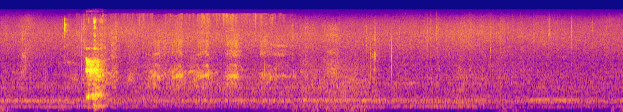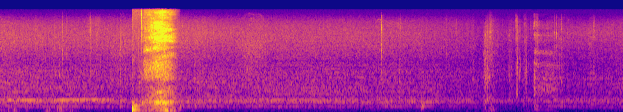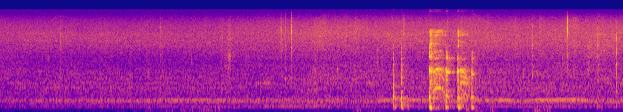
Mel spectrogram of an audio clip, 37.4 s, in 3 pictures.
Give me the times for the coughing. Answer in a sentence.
The coughing can be heard from 1.1 to 2.1 s, from 15.1 to 16.0 s and from 32.8 to 34.5 s.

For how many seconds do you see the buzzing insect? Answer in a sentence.
The buzzing insect can be heard for 37 seconds in total.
